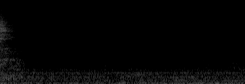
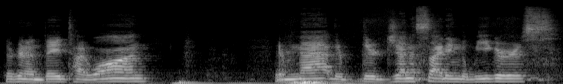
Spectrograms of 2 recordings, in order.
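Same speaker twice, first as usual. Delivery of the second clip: mock patriotic pandering. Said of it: "I'm saying all the things you want me to say".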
